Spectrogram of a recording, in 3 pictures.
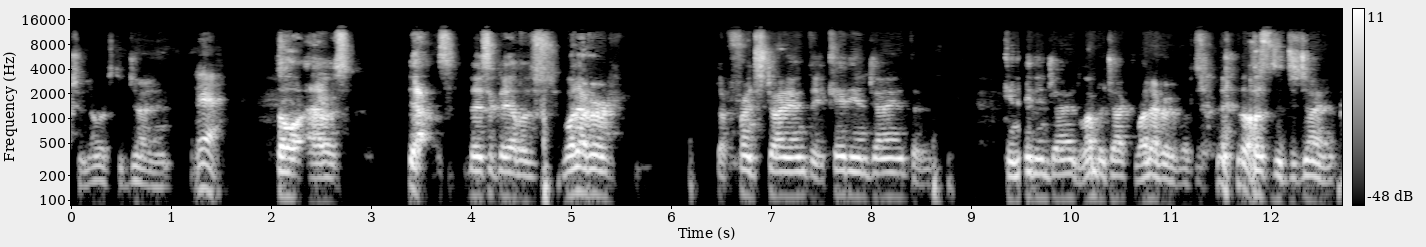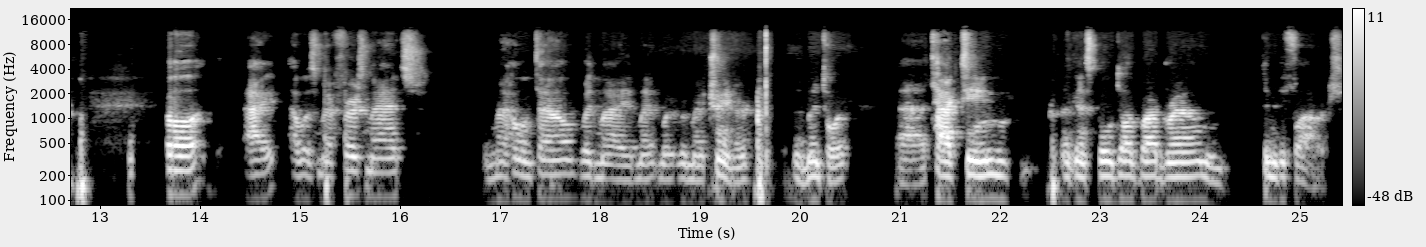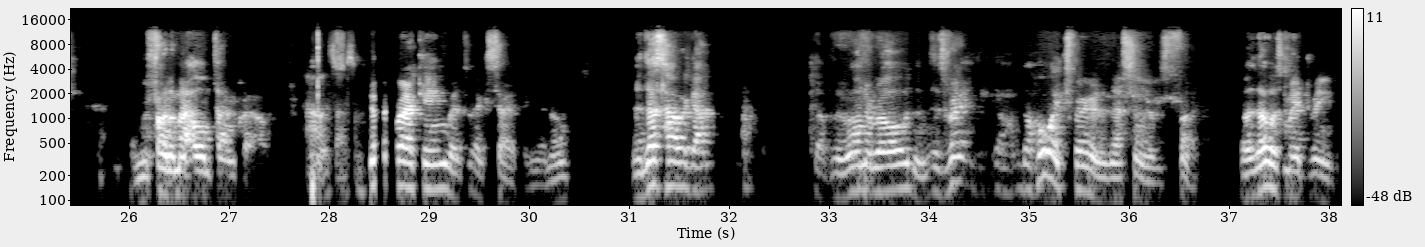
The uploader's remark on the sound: Recorded via Zoom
